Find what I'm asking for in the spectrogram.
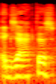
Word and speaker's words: Xactus: I always used to call it Xactus, but it's pronounced Xactus. according to Zactus.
